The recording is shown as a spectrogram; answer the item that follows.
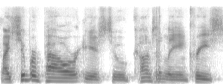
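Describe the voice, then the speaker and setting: Dark, mellow tone from a man. His pitch shows ordinary variation. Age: 90s. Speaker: sales trainer and author. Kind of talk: interview. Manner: halting.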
